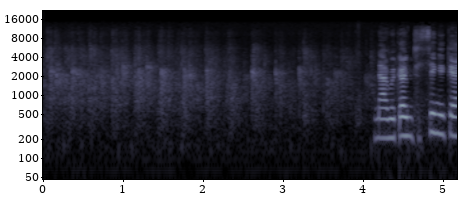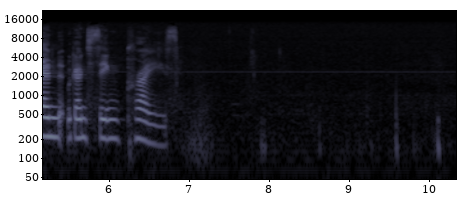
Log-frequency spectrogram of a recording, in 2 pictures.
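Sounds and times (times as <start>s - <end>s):
audience clapping for actors: 0.0s - 4.4s
speech: 4.1s - 6.9s.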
